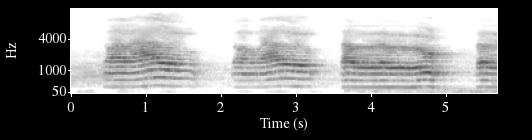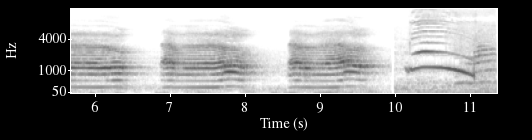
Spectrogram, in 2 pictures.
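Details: Domestic cat meows, offered as sounds to attract cats and find hiding ones: six long harmonic meows about a second or more each, separated by short pauses, with a higher, different cat call at the end.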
